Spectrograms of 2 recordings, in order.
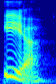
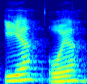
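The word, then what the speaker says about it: Oia: then another main place you have there is Ia.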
